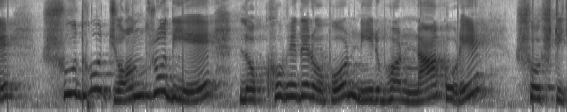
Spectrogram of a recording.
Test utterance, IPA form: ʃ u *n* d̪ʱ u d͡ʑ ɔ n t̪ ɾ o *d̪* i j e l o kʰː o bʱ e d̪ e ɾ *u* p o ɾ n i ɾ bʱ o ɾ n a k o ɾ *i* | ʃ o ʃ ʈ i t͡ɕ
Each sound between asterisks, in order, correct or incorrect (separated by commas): incorrect, correct, incorrect, incorrect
